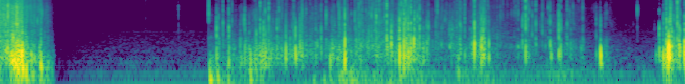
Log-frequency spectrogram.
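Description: Fingertips and short nails press and crinkle thin clear plastic cling film wrapped around a small pink and yellow sponge block. A short burst of crinkling gives way to about two seconds of silence. Then comes a steady stretch of soft, dry crackling with scattered sharper snaps, ending in one louder crunch.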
